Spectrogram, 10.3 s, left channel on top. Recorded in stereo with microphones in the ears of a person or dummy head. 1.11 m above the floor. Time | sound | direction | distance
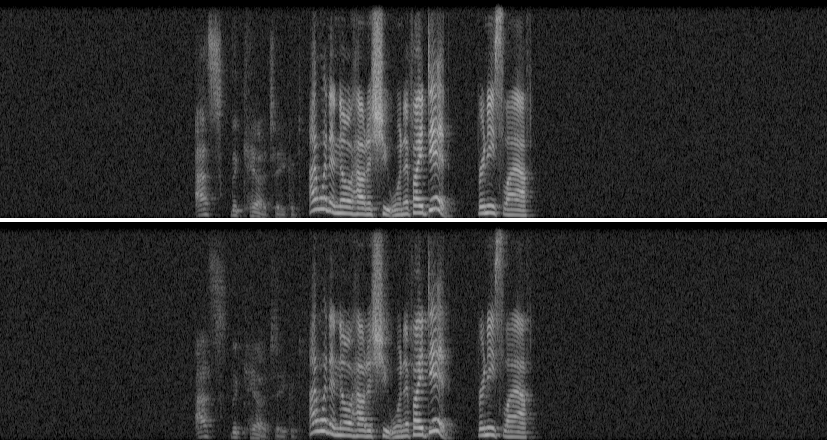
2.4 | a man speaking | 75° left (ahead or behind) | 1.5 m
3.9 | a woman speaking | 10° left (ahead or behind) | 0.8 m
